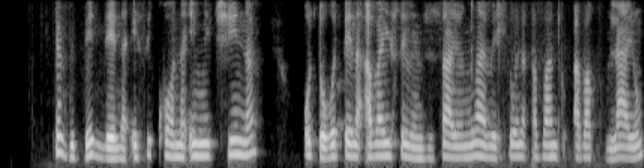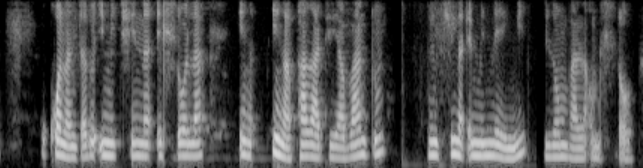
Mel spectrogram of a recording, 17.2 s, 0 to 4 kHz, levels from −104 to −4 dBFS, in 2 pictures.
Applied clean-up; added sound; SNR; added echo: neural mask model DeepFilterNet 3.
